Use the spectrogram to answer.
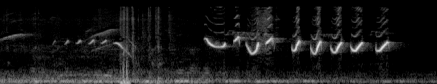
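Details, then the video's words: Lively Common Iora song: soft rising whistles give way to about eight loud, evenly spaced looping whistled notes, each a quick dip and rise, over faint background hum. "SIULAN M4UT CIPOH GACOR!!!"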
